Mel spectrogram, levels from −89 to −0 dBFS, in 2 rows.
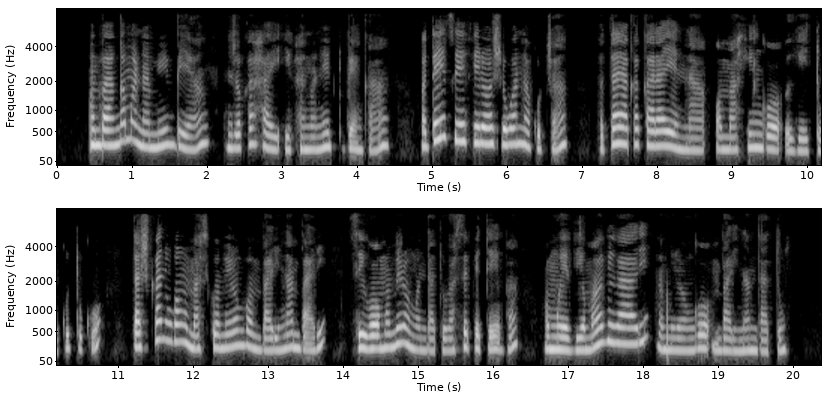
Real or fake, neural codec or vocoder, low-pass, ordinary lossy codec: real; none; 7.2 kHz; AAC, 32 kbps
